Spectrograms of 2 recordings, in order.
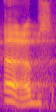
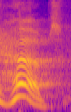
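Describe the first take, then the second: First: "herbs" with a silent h, "erbs"; American herbs. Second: "herbs" with a clear, stressed h; British herbs. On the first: Retold or imitated. Contrasting British and American, "herbs" without the h. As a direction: drop the h in "herbs". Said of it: "we do pronounce things in a different way". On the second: Shown as a demonstration. Insisting on the British way, "herbs" with a pointed h. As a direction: hit the h in "herbs" hard. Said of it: "there's a fucking H in it".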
